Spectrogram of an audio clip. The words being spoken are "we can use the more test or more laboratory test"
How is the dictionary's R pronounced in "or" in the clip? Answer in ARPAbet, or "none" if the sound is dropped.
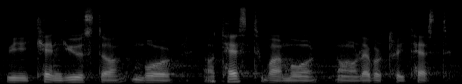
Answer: L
